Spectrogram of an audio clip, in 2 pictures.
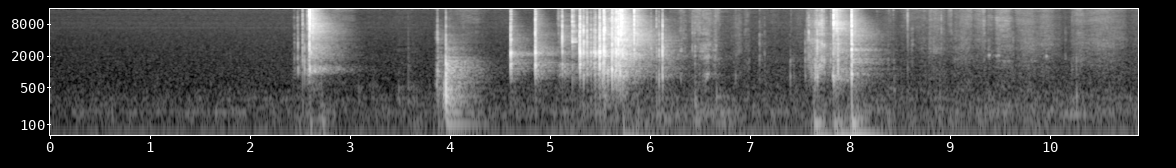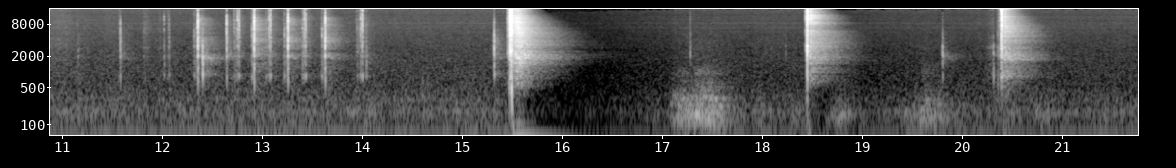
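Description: Heckler & Koch P7 M13 pistol being worked by hand: sharp metallic clicks and clacks from its squeeze-cocker grip lever and action, mostly single clicks a few seconds apart, with a busy flurry about five seconds in and a quick run of light clicks around the middle.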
